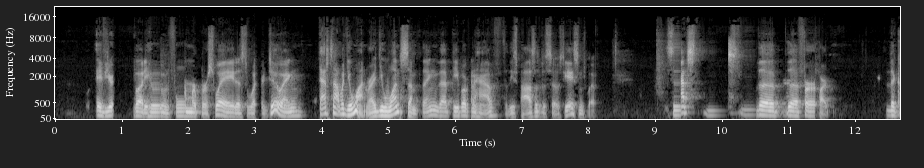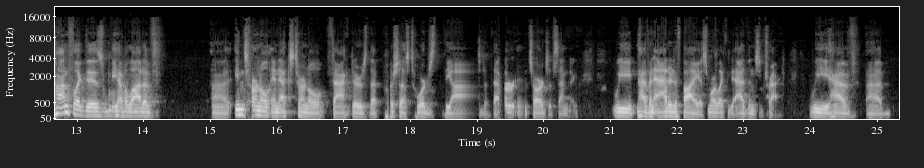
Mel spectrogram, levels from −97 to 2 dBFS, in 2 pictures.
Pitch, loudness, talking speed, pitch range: 100 Hz, -22 LUFS, 180 wpm, 90-115 Hz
